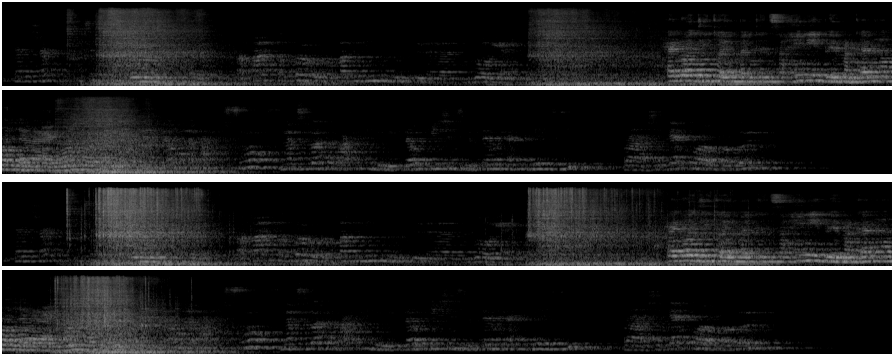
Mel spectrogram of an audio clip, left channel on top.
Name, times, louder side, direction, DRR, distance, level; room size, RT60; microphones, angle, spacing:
voice 1, 0.1-5.5 9.7-14.8 15.1-16.5, equal, 5° left, -10 dB, 1.6 m, -50 dB
sound 1, 0.6-3.3 4.8-7.9 9.0-9.1 9.4-11.2, right 7 dB, 45° right, 0.5 m, -37 dB
voice 2, 6.6-10.1, equal, 30° left, -5 dB, 2.0 m, -38 dB
8.3 x 4.8 x 4.7 m, 1.5 s
head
